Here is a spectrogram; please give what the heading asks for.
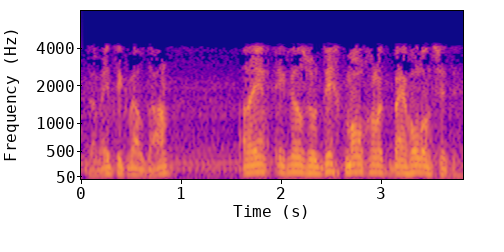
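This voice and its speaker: An actor playing a calm truck driver who explains things patiently to his mate in a radio drama. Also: mid-range voice, brisk, close to an everyday voice. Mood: patient, explanatory. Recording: tinny narrow-band radio recording with vehicle noise.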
